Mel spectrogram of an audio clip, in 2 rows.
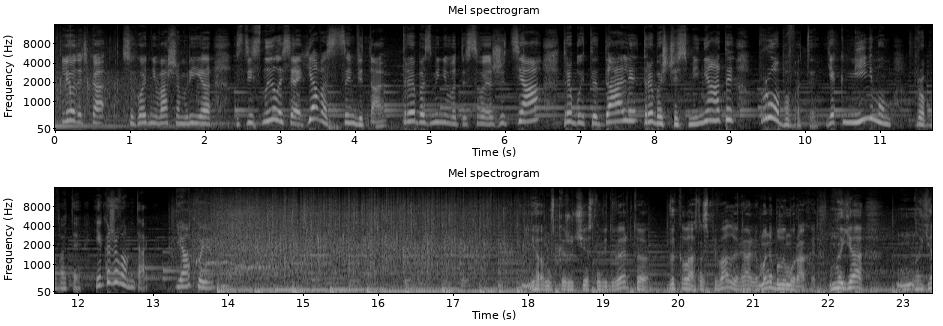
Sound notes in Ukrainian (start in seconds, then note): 15.9 оплески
